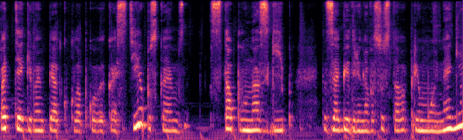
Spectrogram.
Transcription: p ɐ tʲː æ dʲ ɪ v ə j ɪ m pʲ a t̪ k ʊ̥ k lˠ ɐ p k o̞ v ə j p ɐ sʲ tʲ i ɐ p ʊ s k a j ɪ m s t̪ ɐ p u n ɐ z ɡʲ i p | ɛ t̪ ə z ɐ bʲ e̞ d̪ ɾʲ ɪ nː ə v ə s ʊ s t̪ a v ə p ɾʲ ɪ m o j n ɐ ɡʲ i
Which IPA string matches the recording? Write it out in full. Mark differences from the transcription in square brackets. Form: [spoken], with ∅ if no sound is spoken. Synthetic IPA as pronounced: p ɐ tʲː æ [ɡʲ] ɪ v ə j ɪ m pʲ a t̪ k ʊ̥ k lˠ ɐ p k o̞ v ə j [k] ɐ sʲ tʲ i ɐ p ʊ s k a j ɪ m s t̪ ɐ p u n ɐ z ɡʲ i p | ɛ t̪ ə z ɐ bʲ e̞ d̪ ɾʲ ɪ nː ə v ə s ʊ s t̪ a v ə p ɾʲ ɪ m o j n ɐ ɡʲ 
